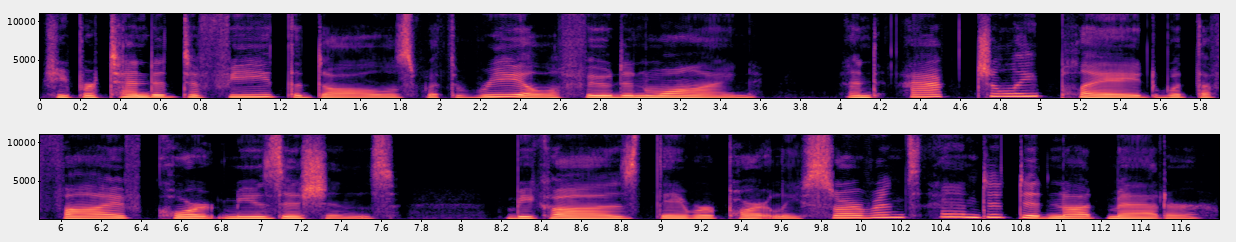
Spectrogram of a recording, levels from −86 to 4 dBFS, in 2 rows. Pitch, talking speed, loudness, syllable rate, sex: 235 Hz, 150 wpm, -16 LUFS, 3.9 syllables/s, female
